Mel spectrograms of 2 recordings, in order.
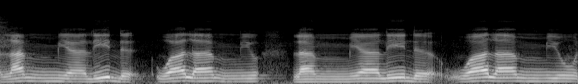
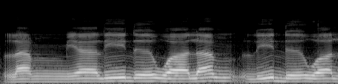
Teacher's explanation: boleh ya karena harus mengalir lam yalid wa lam Lid wa langsung disambung kepada huruf yang selanjutnya tidak boleh ada jeda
